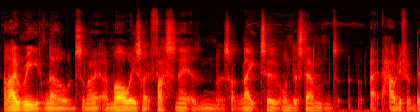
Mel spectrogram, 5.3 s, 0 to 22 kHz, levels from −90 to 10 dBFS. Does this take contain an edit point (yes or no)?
no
